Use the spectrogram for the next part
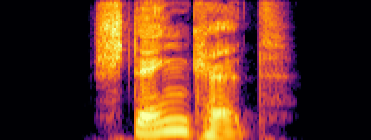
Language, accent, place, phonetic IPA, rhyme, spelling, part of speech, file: German, Germany, Berlin, [ˈʃtɛŋkət], -ɛŋkət, stänket, verb, De-stänket.ogg
- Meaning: second-person plural subjunctive II of stinken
